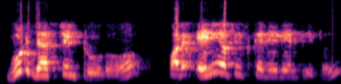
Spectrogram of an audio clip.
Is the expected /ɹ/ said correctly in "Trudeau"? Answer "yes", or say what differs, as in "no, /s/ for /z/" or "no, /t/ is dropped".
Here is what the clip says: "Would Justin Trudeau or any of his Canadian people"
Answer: yes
